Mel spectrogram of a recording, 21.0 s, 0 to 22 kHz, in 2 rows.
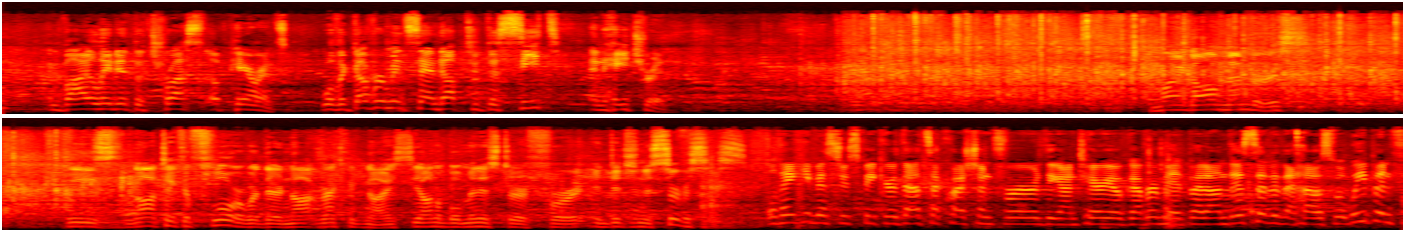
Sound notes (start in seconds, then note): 12.4 some Applause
